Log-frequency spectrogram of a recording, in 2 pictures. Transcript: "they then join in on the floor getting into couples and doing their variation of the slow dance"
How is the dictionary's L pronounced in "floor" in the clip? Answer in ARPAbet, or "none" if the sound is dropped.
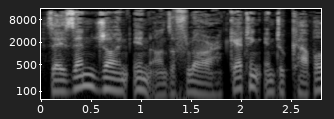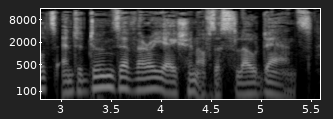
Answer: L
